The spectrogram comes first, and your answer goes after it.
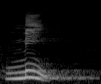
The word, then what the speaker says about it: knee: We will pronounce it knee. हम K नहीं बोलते हैं, हम सिर्फ क्या बोलते हैं, we just say knee, है ना.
